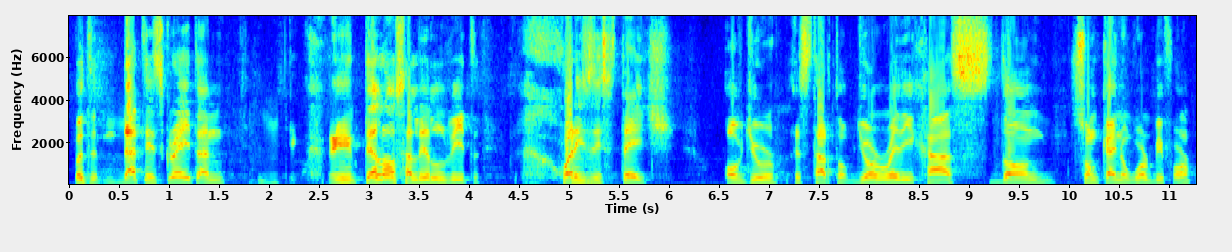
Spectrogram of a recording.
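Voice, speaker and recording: A man's voice: mid-range voice, takes it slowly. A man who speaks English as a second language hosts a casual live interview in an encouraging way. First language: not English. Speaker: host, interviewer. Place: community tech workspace, live event.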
